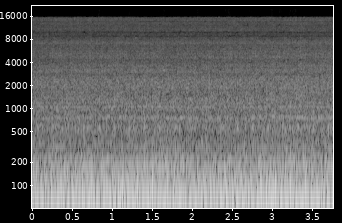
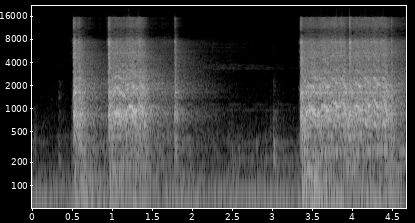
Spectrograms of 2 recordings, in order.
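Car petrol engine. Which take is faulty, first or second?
second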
